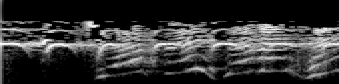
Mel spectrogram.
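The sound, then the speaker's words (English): A whistle is blown in one long, shrill, unbroken note at steady loudness, while a voice talks loudly over it the whole time. “I said take that whistle from him!”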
